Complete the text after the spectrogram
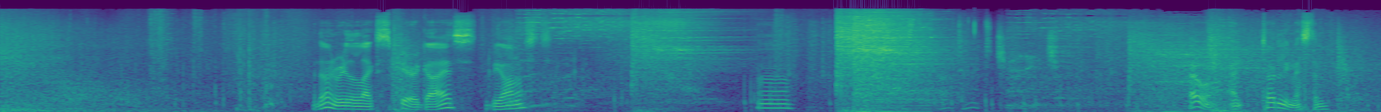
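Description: A sword swings and strikes.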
